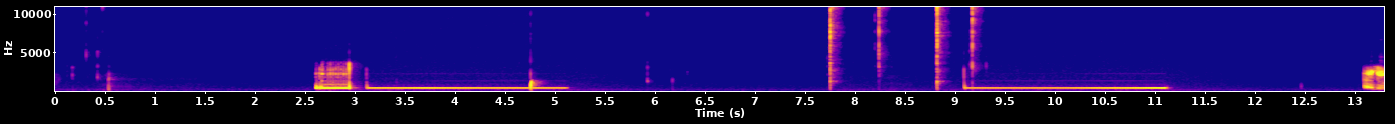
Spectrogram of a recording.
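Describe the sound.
An outgoing telephone call rings over speakerphone: two long, steady mid-pitched ring tones separated by a pause and a few sharp clicks, with no talk.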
